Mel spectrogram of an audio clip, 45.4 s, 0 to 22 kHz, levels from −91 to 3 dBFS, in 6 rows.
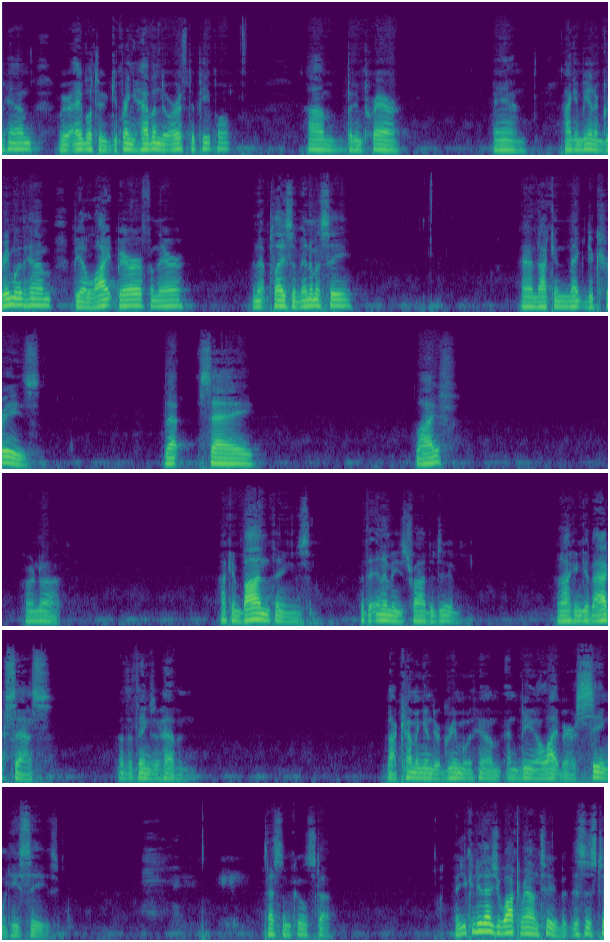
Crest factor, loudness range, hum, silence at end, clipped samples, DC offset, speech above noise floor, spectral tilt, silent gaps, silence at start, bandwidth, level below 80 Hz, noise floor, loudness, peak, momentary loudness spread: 24 dB; 11 LU; none; 0 s; under 0.1%; under 0.1%; 43 dB; -7 dB/octave; none; 0 s; 13.5 kHz; -50 dBFS; -68 dBFS; -26 LUFS; -2 dBFS; 15 LU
